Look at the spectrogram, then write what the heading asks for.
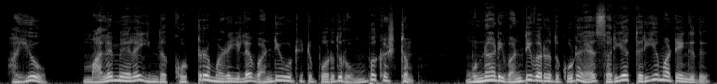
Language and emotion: Tamil, fearful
